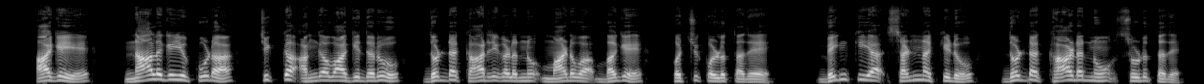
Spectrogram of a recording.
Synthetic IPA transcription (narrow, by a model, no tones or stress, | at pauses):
haːɡejeː | naːlɐɡejukuːɽɐ | t͡ʃikːɐʔɐŋɡɐʋaːɡid̪ːɐɾuː | d̪ɔɖːɐkaːɾjɐɡɐɭɐnːumaːɽuʋɐbɐɡe̞ | kot͡ʃːikoɭːut̪ːɐd̪e̞ | be̞ŋkijɐsɐɳːɐkːiɽu | d̪ɔɖːɐkaːɽɐnːusuɽut̪ːɐd̪e̞̰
